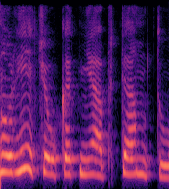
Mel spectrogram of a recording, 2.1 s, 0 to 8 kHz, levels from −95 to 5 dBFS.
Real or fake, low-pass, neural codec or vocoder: fake; 7.2 kHz; vocoder, 22.05 kHz, 80 mel bands, WaveNeXt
